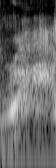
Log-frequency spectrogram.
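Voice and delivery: high mock fighting yell; high-pitched "rah" attack cry; imitated battle roar. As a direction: act out a roar as you lunge.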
